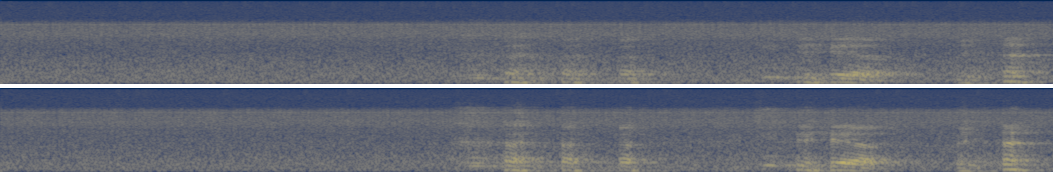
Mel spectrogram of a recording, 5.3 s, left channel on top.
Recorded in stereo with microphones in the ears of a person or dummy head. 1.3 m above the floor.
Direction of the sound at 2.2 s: 55° right (ahead or behind).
